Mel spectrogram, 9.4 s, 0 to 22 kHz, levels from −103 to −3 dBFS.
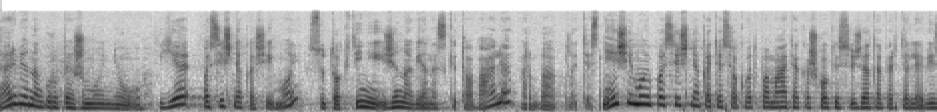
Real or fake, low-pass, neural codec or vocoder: fake; 14.4 kHz; vocoder, 44.1 kHz, 128 mel bands every 512 samples, BigVGAN v2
